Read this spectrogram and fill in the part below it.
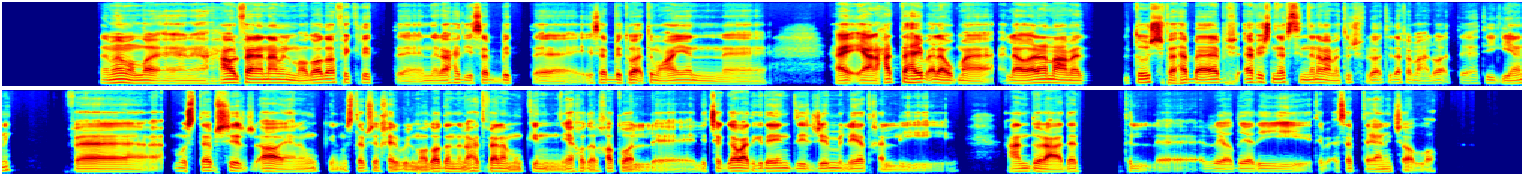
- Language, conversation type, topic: Arabic, advice, إزاي أوازن بين الشغل وألاقي وقت للتمارين؟
- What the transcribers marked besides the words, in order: in English: "الgym"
